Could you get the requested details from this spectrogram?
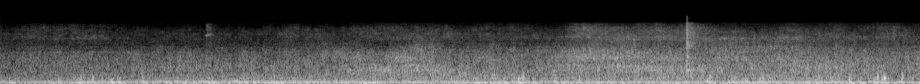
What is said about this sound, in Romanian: Am să vă las un pic cu liniștea din Kiev ca să înțelegeți cât de straniu e. Ascultați un pic.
